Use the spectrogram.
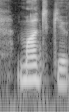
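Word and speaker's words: Montague: Ryan and Sarah Volen, coowners of Redf Firefarm and Granby and Montikue.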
